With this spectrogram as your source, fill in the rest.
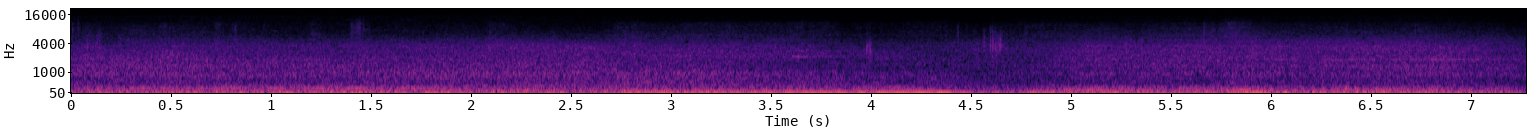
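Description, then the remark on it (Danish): Dense city traffic around a town hall square rumbles steadily throughout, with low engine drone from passing cars and buses and a heavier vehicle swelling briefly in the middle, no voices standing out. “hvor hun vil vække den sjældne planteart til live til akkompagnement af den hissige trafik, der omgiver byens rådhusplads.”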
